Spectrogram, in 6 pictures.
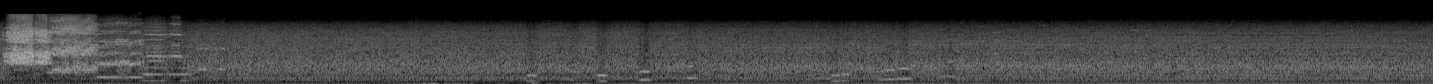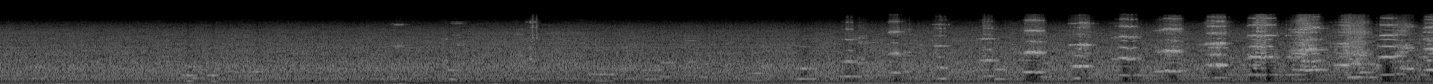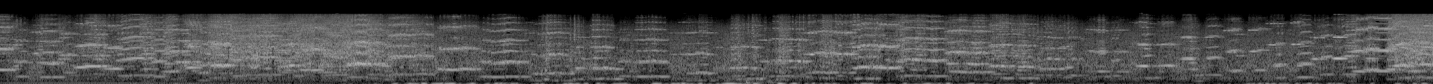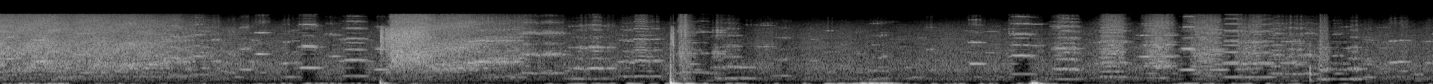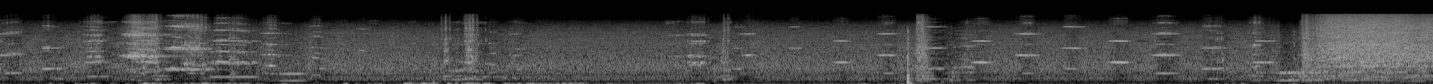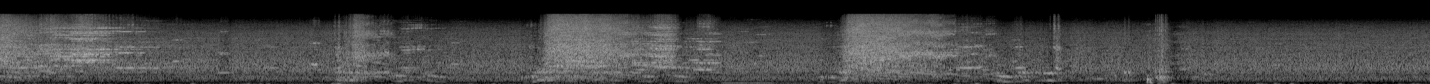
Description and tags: A cheap webmic provides input to an effect chain. Can't be precise as to exactly what was on the effect chain, but seems to have contained a distortion plugin (possibly an amp simulator) and a pitch-changing plugin (most likely a granular pitch changing plugin) and a delay.
Any sound fed to the chain enters the feedback loop and generates a number of mutated copies with different pitch. Sometimes these form sequences of quasi-mellodies, sometimes different pitches interact with each other and "chords" appear.
Recording dated Sep 2010.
